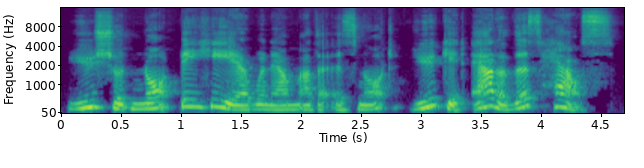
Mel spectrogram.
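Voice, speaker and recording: A woman's voice: fairly low pitch, lively intonation, a little slow, breathy edge. A woman voicing a fussy, indignant male pet fish from a storybook, scolding and bossy in a stern, emphatic way.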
